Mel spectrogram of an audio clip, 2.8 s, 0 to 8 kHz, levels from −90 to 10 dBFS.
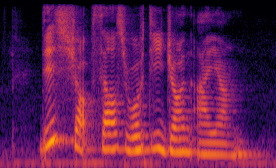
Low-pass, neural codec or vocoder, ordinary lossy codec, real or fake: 7.2 kHz; none; none; real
